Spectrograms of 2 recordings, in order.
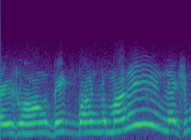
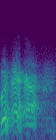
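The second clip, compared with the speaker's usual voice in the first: put-on a wheezy old-timer cackle; old man's cackle; 3 semitones lower than usual. Sidewinder cackles at Johnny's complaint, wheezing laugh.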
